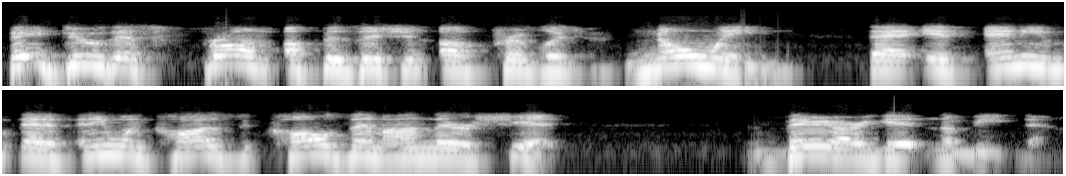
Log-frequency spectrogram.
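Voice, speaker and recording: A man's voice: high-pitched, unhurried. A ranting man on tinny, phone-like audio. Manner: heated, profane, sarcastic. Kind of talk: angry ranting monologue.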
